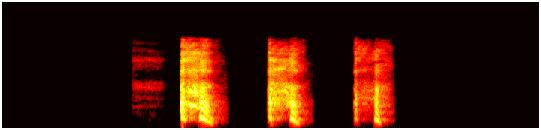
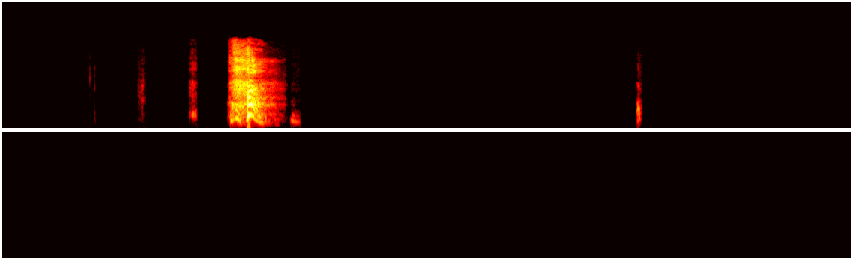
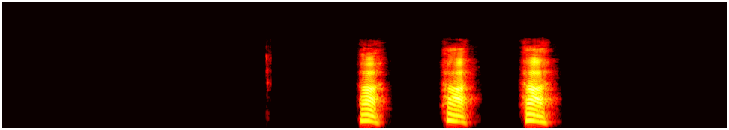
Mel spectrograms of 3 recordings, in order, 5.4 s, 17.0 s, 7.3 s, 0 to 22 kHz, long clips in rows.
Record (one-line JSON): {"three_cough_length": "5.4 s", "three_cough_amplitude": 28924, "three_cough_signal_mean_std_ratio": 0.25, "cough_length": "17.0 s", "cough_amplitude": 27642, "cough_signal_mean_std_ratio": 0.08, "exhalation_length": "7.3 s", "exhalation_amplitude": 26821, "exhalation_signal_mean_std_ratio": 0.2, "survey_phase": "alpha (2021-03-01 to 2021-08-12)", "age": "65+", "gender": "Male", "wearing_mask": "No", "symptom_abdominal_pain": true, "smoker_status": "Ex-smoker", "respiratory_condition_asthma": false, "respiratory_condition_other": false, "recruitment_source": "REACT", "submission_delay": "4 days", "covid_test_result": "Negative", "covid_test_method": "RT-qPCR"}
